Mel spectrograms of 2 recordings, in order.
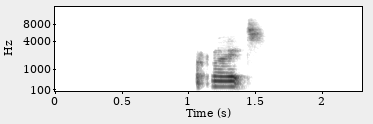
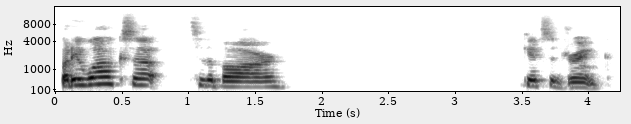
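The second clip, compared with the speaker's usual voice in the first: usual speaking voice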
